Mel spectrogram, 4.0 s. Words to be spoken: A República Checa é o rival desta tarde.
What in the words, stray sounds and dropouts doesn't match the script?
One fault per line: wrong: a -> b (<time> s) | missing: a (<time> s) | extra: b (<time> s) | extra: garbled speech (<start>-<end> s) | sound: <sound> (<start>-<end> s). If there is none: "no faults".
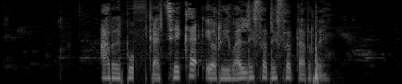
sound: dropout (1.3-1.5 s)
extra: desta (2.7 s)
